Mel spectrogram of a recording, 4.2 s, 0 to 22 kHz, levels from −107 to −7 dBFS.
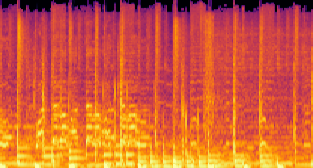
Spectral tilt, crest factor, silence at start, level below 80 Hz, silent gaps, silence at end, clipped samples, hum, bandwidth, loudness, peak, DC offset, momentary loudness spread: -5.5 dB/octave; 10 dB; 0 s; -14 dBFS; none; 0 s; 0.3%; none; 20 kHz; -12 LUFS; 0 dBFS; 0.5%; 4 LU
